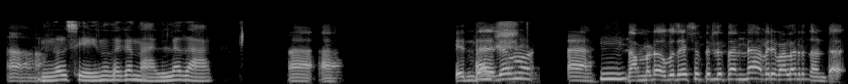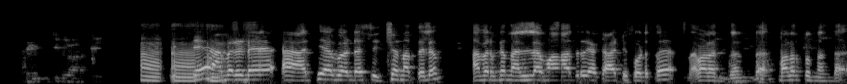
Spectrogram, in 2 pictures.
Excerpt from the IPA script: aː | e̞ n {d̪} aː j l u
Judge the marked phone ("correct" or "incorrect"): correct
